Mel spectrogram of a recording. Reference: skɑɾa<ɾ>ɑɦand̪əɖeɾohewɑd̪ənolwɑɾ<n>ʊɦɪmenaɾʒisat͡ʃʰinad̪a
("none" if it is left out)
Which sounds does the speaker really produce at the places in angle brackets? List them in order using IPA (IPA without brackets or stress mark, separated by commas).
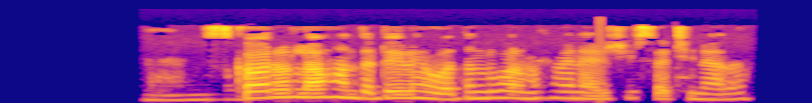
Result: l, m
